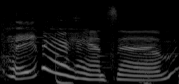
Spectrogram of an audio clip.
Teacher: This voice has lots of vocal fry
